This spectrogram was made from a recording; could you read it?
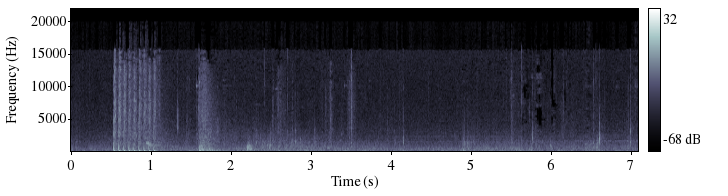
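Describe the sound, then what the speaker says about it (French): A silenced FAMAS fires a quick automatic burst in Battlefield 4, followed by a few scattered single shots and faint footsteps in the background of the match. "Je tire mes ennemis maintenant"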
